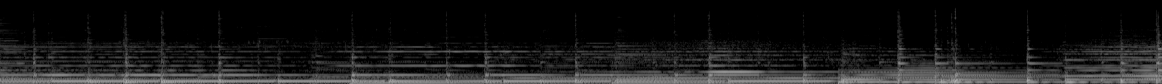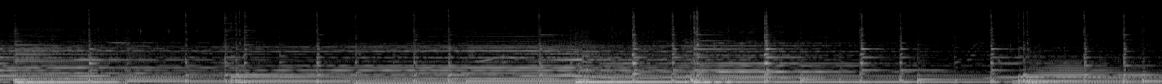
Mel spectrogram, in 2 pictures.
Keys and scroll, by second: 3.7 b, 11.9 z, 14.8 b, 19.7 z, 21.4 ctrl+alt+1, 21.6 ctrl+alt+1, 22.1 b.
